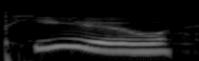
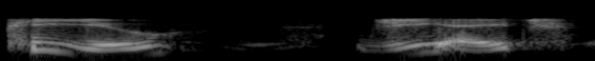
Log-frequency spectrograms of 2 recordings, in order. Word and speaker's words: Pugh: Pugh, or Pew or Pooh or, so it's been pronounced every single way. So I just say, like the church pew.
